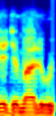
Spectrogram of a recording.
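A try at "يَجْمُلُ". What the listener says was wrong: Ain fi'ilnya bukan fathah tapi dah jamula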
